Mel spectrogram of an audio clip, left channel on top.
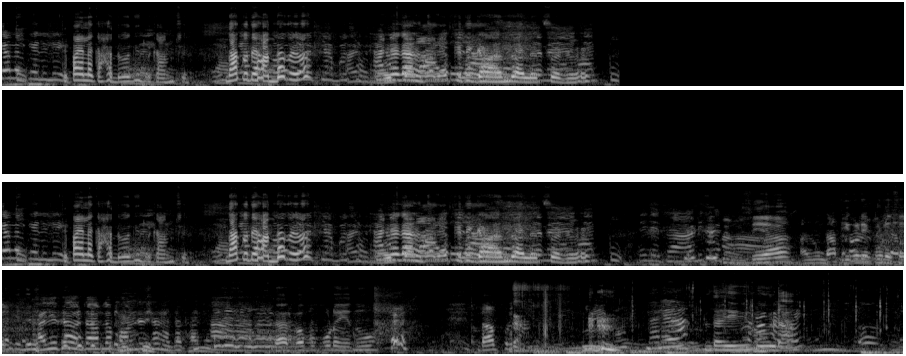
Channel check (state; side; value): drops out; left; at 6.2 s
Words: पाहिलं का? हात बघितलं का आमचे? दाखव ते हात दाखव ना. किती घाण झालेत सगळं. इकडे पुढे खाली काय होतं आपलं फाउंडेशन होतं खाली. चल बाबू पुढे ये तू. दही, हुडा,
